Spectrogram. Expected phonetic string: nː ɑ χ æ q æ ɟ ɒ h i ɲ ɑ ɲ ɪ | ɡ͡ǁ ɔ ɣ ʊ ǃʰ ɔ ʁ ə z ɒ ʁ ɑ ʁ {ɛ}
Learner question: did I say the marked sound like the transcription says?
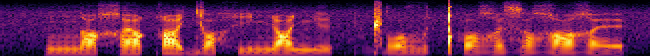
yes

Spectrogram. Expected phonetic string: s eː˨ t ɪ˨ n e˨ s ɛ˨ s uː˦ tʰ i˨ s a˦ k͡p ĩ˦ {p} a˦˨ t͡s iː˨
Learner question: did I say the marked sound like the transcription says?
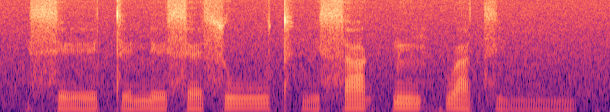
no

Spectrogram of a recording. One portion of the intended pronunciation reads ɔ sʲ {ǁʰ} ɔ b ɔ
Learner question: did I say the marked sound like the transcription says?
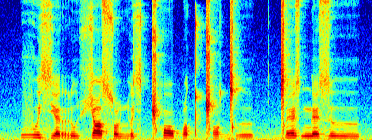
yes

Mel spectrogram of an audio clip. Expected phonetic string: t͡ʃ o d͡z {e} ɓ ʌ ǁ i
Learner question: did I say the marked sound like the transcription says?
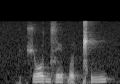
yes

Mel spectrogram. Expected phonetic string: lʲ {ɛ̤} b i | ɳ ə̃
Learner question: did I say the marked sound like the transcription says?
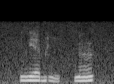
no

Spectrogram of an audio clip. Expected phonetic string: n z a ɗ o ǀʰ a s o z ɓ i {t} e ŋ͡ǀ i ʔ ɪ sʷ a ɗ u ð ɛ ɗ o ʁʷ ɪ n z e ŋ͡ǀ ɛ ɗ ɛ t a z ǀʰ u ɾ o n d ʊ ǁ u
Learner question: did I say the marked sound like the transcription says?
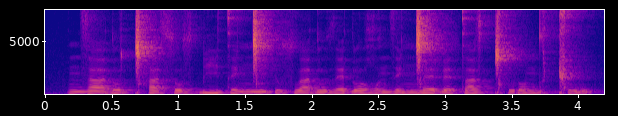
yes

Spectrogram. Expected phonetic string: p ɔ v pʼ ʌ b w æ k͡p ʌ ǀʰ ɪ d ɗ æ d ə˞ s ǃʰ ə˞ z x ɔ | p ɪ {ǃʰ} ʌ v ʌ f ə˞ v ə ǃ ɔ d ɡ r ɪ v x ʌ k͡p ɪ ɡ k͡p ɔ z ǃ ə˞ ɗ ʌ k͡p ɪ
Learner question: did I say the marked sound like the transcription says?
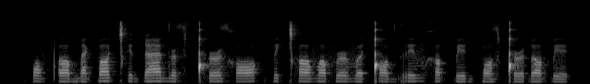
no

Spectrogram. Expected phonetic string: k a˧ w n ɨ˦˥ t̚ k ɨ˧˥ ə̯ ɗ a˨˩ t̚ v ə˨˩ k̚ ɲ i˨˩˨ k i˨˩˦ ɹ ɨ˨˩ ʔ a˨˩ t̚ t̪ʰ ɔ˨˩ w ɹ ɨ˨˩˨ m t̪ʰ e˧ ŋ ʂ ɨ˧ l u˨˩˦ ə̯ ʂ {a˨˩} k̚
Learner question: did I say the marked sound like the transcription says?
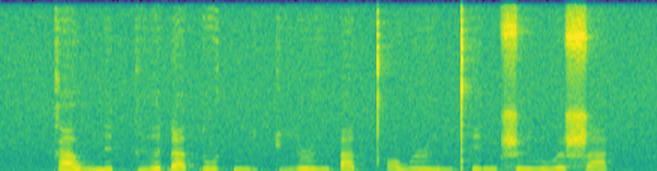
yes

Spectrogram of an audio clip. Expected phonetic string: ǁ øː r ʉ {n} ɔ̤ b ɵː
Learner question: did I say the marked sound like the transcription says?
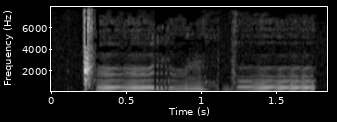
yes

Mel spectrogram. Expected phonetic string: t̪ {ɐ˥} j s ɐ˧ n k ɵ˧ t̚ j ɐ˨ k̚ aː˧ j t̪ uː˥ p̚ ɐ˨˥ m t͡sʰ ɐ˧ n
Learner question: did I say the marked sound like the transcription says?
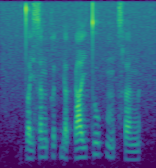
no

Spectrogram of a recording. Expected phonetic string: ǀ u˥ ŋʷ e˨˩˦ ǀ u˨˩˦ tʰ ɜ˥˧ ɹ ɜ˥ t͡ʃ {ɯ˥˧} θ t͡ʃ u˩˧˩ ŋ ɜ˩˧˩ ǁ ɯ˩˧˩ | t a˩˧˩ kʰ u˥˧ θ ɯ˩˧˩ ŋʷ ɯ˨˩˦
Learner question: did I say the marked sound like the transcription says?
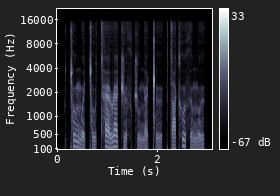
no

